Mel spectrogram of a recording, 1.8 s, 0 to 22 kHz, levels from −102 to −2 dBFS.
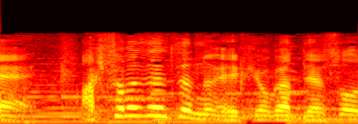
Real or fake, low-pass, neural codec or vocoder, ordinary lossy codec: real; 7.2 kHz; none; none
